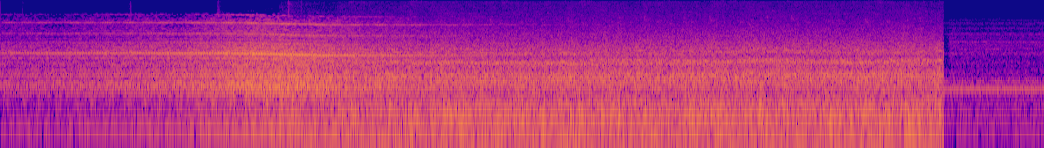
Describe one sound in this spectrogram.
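A diesel locomotive engine rumbles and roars loudly.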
